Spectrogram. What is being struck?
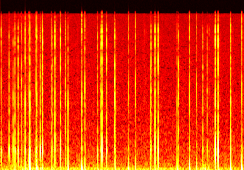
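Plastic sponge package tapped with acrylic nails.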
